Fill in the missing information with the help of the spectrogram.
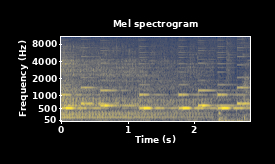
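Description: An engine runs steadily, a continuous droning hum with a whining tonal edge that wavers slightly in pitch. It is moderately loud, with a brief thump near the end and no talking.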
